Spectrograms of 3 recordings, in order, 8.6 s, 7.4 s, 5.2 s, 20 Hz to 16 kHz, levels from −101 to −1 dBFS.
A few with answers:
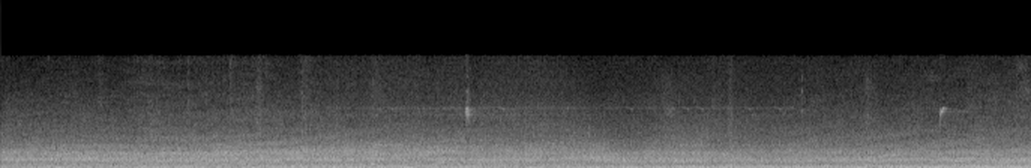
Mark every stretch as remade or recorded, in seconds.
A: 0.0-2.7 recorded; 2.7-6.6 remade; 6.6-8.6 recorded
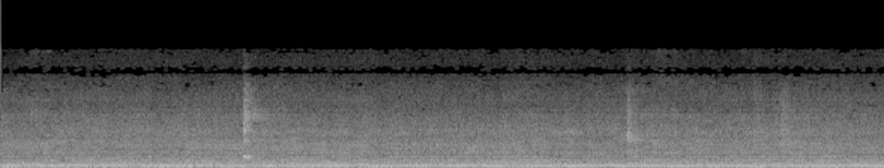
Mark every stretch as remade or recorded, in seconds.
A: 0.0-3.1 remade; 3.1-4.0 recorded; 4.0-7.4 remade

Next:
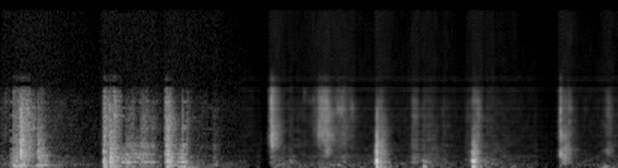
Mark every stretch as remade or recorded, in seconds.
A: 0.0-2.0 recorded; 2.0-5.2 remade

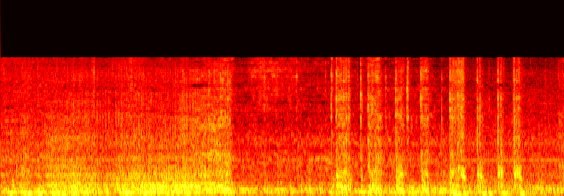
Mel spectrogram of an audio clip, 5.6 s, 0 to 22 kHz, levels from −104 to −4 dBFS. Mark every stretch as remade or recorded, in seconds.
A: 0.0-2.0 recorded; 2.0-4.5 remade; 4.5-5.6 recorded

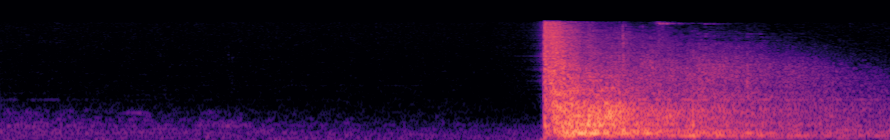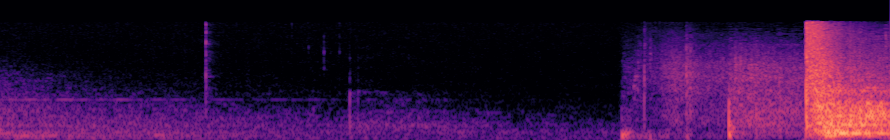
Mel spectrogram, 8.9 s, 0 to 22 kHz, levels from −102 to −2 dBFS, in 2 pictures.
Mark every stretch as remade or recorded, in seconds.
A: 0.0-2.5 recorded; 2.5-3.1 remade; 3.1-8.9 recorded

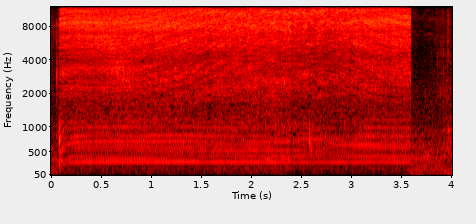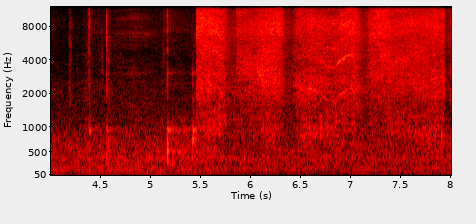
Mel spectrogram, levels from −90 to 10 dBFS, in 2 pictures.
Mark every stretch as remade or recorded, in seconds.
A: 0.0-4.8 recorded; 4.8-5.6 remade; 5.6-6.8 recorded; 6.8-8.0 remade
